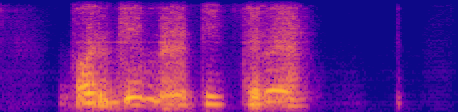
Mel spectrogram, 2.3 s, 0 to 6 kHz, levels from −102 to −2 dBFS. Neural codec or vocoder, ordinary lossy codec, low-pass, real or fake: codec, 44.1 kHz, 0.9 kbps, DAC; Opus, 32 kbps; 5.4 kHz; fake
